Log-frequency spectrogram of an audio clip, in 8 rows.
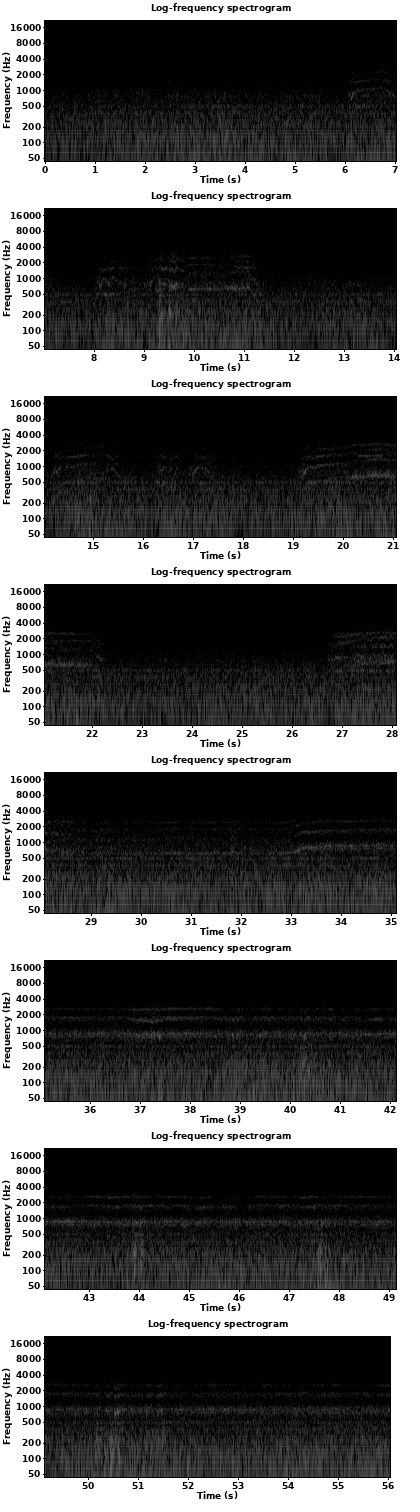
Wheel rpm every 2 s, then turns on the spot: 10, 30, 30, 40, 60, 130, 10, 80, 30, 30, 150, 40, 20, 70, 160, 160, 180, 230, 230, 230, 230, 230, 230, 230, 230, 230, 230, 230.
0-6 22-26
